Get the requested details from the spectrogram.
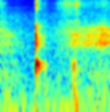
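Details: Baby, described as having hiccup burps: a single sharp, abrupt infant hiccup, then a soft breath, in a quiet room; hiccups.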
